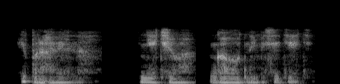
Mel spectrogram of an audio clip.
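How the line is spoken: Tired mutter. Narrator (Russian): устало пробормотал Синтер

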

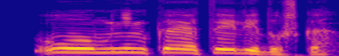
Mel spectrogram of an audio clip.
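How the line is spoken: Sighing. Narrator (Russian): вздохнула Телепнева

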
